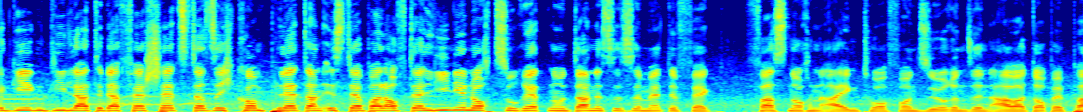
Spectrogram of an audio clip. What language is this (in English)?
German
